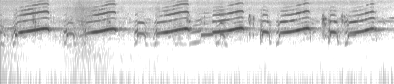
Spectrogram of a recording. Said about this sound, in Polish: To też był nur? Wszystko jest nur i jednego tutaj dźwięku brakowało, tego, który całkowicie przypomina wilka, nie?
